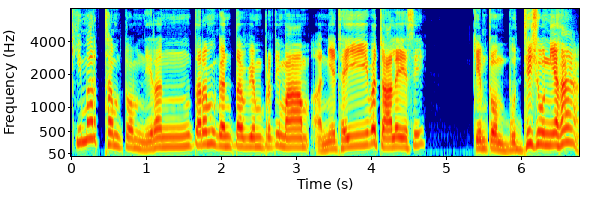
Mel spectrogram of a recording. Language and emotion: Sanskrit, angry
